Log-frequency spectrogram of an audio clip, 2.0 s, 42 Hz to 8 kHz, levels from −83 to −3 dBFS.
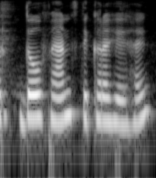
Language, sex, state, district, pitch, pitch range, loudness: Hindi, female, Telangana, Hyderabad, 240 Hz, 225-250 Hz, -16 LUFS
